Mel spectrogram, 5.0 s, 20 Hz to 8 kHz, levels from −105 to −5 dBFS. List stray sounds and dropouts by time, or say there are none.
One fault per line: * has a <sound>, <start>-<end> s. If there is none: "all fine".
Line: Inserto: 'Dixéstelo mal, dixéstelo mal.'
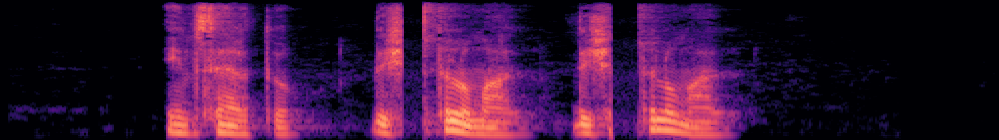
* has a dropout, 2.0-2.1 s
* has a dropout, 3.0-3.2 s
